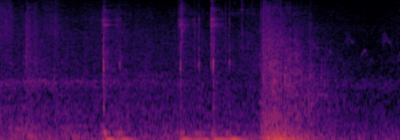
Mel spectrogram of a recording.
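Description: Magic spells burst and crackle in quick, sharp impacts.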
